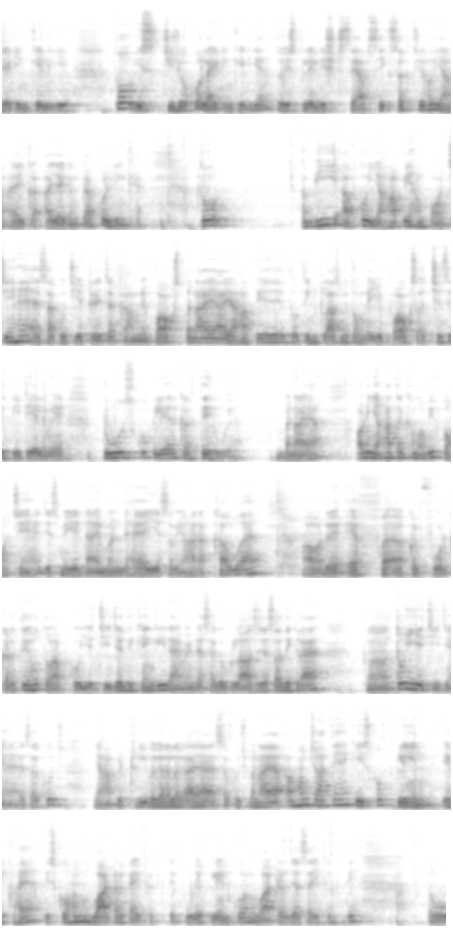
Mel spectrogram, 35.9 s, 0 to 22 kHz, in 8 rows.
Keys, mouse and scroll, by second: 1.8-3.0 alt+middle drag, 9.2-9.8 scroll up 2, 10.7-11.7 alt+middle click, 11.7 scroll up 1, 12.2-12.6 alt+middle click, 13.2-13.9 alt+middle click, 14.2-14.6 middle drag, 15.9-16.6 alt+middle click, 22.1 F4, 22.8-23.4 scroll up 1, 25.4 F4, 26.7-27.0 scroll down 1, 27.2-27.8 alt+middle drag, 27.9-28.4 scroll down 1, 29.2 click, 29.4 scroll up 1, 29.7-30.3 alt+middle click, 30.6 click, 30.8 z, 31.2 alt+middle click, 31.7-32.2 scroll up 1, 32.2-32.8 alt+middle click, 33.0-33.4 scroll up 1, 33.4-34.0 middle click, 34.2 click, 34.7 z, 35.0-35.6 alt+middle drag.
